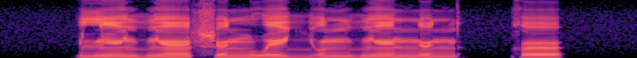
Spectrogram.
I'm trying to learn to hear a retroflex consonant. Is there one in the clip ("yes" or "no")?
no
